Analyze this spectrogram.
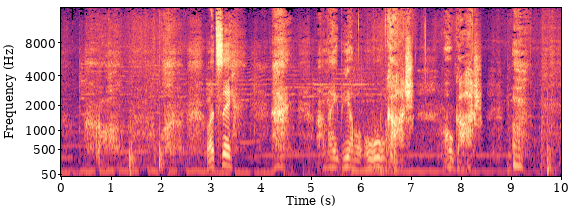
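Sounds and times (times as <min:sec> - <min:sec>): background music with held notes: 0:00.0 - 0:10.0
low steady drone: 0:00.0 - 0:10.0.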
